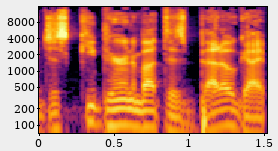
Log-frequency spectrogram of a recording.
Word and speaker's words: Beto: You mispronounced his name. It's Beto. – Beto.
